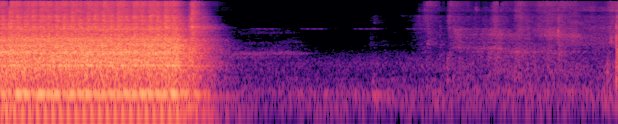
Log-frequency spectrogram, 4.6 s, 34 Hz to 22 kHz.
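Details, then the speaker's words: Kawasaki 550SX two-stroke jet ski, original reed motor with stage 2 port and dual 38 Mikunis, after full restore: quick even cranking about 1.5 seconds, no catch; won't fire, likely because low-speed carb screws were fully turned in. "Okay, I think that was it. The low screws were just completely turned in. So, I got them in a half right now."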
